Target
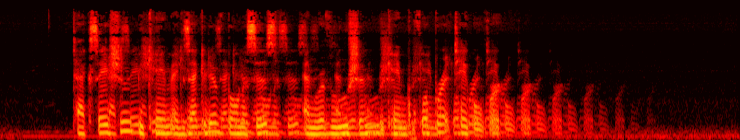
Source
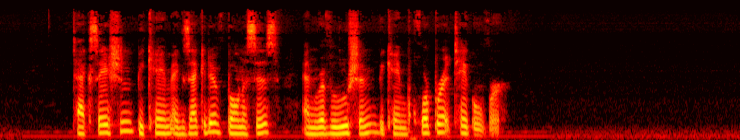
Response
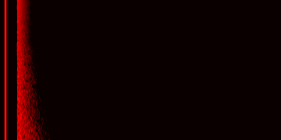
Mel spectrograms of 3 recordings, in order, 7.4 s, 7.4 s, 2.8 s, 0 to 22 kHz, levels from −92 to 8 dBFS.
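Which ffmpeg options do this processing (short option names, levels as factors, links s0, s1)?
-filter_complex "[0:a]equalizer=f=77:w=0.93:g=4,acrossover=split=180|5200[s0][s1][s2];[s1]alimiter=limit=0.0891:level=0:latency=1:release=301[s3];[s0][s3][s2]amix=inputs=3:normalize=0,asplit=2[s4][s5];[s5]adelay=314,lowpass=f=3200:p=1,volume=0.398,asplit=2[s6][s7];[s7]adelay=314,lowpass=f=3200:p=1,volume=0.4,asplit=2[s8][s9];[s9]adelay=314,lowpass=f=3200:p=1,volume=0.4,asplit=2[s10][s11];[s11]adelay=314,lowpass=f=3200:p=1,volume=0.4,asplit=2[s12][s13];[s13]adelay=314,lowpass=f=3200:p=1,volume=0.4[s14];[s4][s6][s8][s10][s12][s14]amix=inputs=6:normalize=0,volume=0.841"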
